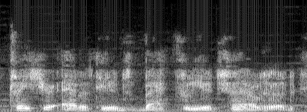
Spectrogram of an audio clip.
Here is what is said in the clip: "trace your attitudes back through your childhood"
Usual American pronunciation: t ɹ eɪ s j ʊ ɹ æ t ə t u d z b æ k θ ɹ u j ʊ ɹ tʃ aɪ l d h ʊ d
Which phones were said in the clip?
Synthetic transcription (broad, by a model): t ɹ eɪ s j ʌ ɹ æ t ə t u d z b æ k θ ɹ u j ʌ ɹ tʃ aɪ l d h ʊ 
